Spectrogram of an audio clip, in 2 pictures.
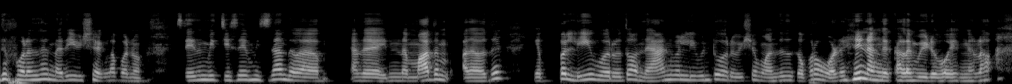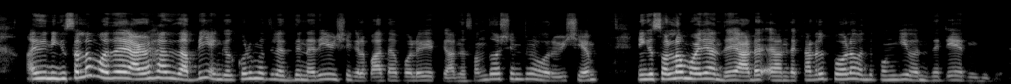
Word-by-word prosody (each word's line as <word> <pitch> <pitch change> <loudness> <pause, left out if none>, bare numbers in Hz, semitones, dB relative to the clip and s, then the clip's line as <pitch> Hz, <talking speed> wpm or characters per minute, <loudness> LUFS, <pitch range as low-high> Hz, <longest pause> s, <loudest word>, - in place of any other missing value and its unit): இது 245 - +1
போல 205 0 0
தான் 235 -3 -4
நெறைய 200 +3 -5
விஷயங்கள்லாம் 185 -2 -6
பண்ணுவோம். 160 -2 -8 0.4
சேமிச்சு, 200 +1 -4
சேமிச்சு 210 -2 -4
தான் 235 0 +1
அந்த, 195 -3 -2 0.6
அந்த 170 0 -3 0.2
இந்த 170 0 -7
மாதம். 210 +2 +3 0.2
அதாவது 160 +10 -2 0.5
எப்ப 165 +10 -1
லீவ் 225 +5 -2
வருதோ 190 +4 -3
அந்த 170 -5 -6
ஆன்வல் 215 +2 -4
லீவுன்டு, 200 +3 -6
ஒரு 185 - -9
விஷயம் 180 0 -9
வந்ததுக்கப்பறம் 190 +5 -5
ஒடனே 200 - +4
நாங்க 195 -4 +2
கிளம்பிடுவோம் 175 -2 0
எங்கலாம். 160 +3 -6 0.5
அது 275 +2 +5
நீங்க 270 0 +4
சொல்லும்போது 310 -3 +5 0.2
அழகாருந்தது. 275 -1 +5
அப்டீயே 280 +7 -3
எங்க 225 -2 -3
குடும்பத்துல 255 -4 -1
இருந்து 215 +3 -7
நெறைய 220 +5 -2
விஷயங்கள 210 -6 -6
பாத்தா 180 +1 -3
போலவே 180 +1 -4
இருக்கு. 155 - -7
அந்த 160 0 -11
சந்தோஷம்ன்ற 245 +4 -5
ஒரு 180 - -6
விஷயம் 190 +3 -3 0.4
நீங்க 230 +1 +4
சொல்லும்போதே 265 0 +6
அந்த 195 -3 -3 0.2
அட 215 - +1 0.3
அந்த 185 -1 -5
கடல் 240 +4 -2
போல 240 +1 +2
வந்து, 225 0 -8
பொங்கி 215 +2 -5
வந்துட்டே 190 +1 -7
இருந்தது. 160 -1 -21
205 Hz, 165 wpm, -23 LUFS, 180-240 Hz, 0.6 s, சொல்லும்போதே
